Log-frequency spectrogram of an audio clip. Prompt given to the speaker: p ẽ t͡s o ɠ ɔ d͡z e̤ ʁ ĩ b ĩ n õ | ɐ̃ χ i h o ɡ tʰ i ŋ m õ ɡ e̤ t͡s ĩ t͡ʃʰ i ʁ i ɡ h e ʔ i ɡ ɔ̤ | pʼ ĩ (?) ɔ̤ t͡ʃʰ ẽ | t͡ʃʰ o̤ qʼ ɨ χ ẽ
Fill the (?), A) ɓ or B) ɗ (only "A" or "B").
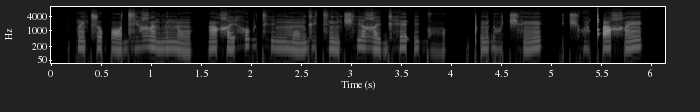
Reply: B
